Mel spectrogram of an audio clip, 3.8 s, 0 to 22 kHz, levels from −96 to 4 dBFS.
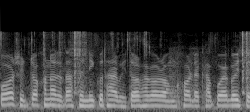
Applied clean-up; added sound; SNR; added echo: none; Coin (dropping); 14 dB; none.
